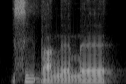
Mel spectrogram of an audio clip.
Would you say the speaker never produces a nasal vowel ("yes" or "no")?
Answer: yes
